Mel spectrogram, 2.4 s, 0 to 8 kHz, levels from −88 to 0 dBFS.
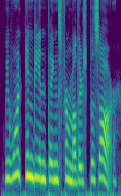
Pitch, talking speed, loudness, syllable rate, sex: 260 Hz, 175 wpm, -13 LUFS, 4.5 syllables/s, female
